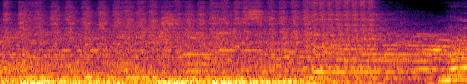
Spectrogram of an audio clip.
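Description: Loud hip-hop beat played over a sound system, with heavy deep bass; near the end a hiss builds in the high end.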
